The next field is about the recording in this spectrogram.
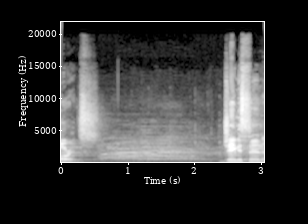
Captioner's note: audience cheers and applause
